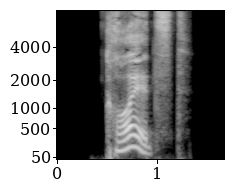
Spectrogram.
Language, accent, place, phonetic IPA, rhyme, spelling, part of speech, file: German, Germany, Berlin, [kʁɔɪ̯t͡st], -ɔɪ̯t͡st, kreuzt, verb, De-kreuzt.ogg
- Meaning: inflection of kreuzen: 1. second/third-person singular present 2. second-person plural present 3. plural imperative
